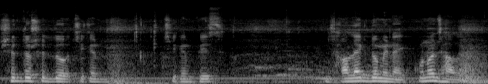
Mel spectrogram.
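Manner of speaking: speaking between bites of soup; chewing while talking. Real, not acted. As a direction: mouth partly full of food. Seen 0: Bite of soup chicken at -4s; lips pursed, working mouth throughout.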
